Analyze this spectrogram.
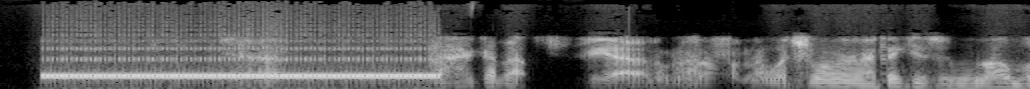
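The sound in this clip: A steady electronic telephone tone sounds unbroken for about two seconds during a phone call, then cuts off abruptly as a person begins talking.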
